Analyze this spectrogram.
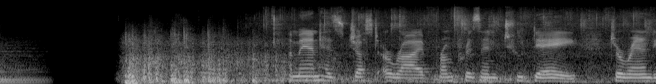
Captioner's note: thunder crashes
